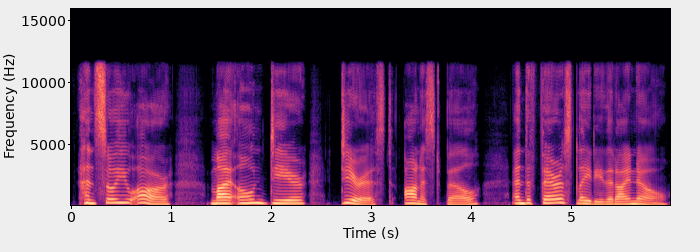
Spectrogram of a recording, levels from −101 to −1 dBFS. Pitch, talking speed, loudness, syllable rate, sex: 235 Hz, 150 wpm, -17 LUFS, 5.1 syllables/s, female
